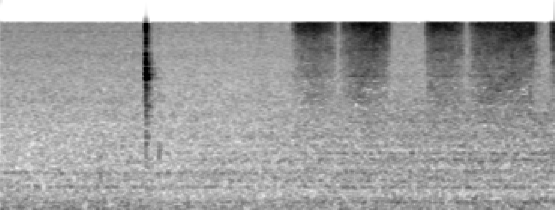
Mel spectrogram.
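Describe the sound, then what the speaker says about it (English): A small saw scrapes out a slot on a guitar to clear gunk and reach depth, making a steady raspy rubbing noise close up, with a single sharp tick early and strokes growing brighter toward the end. "we've got a little saw that we can go in there and clean them out enough to get the right depth"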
